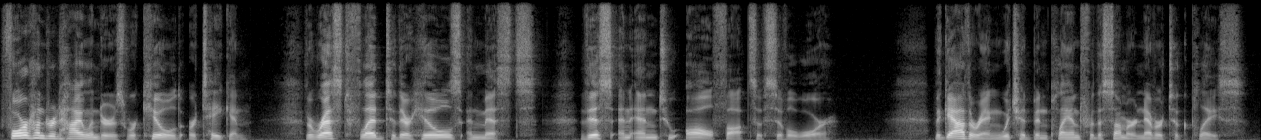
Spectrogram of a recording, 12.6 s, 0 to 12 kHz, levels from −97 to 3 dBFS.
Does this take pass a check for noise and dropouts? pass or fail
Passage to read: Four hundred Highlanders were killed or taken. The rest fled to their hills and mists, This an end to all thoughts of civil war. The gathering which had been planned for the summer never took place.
pass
